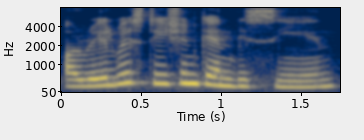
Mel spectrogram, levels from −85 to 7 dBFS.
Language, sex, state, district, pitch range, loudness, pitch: English, female, Assam, Kamrup Metropolitan, 235-330 Hz, -13 LUFS, 250 Hz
